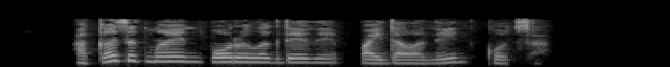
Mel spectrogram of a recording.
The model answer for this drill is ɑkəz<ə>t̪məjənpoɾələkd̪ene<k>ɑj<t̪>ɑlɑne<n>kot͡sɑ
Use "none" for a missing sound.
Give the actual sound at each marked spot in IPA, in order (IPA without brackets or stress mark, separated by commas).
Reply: ə, p, d̪, n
